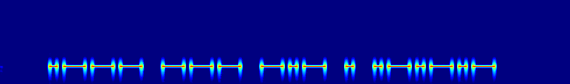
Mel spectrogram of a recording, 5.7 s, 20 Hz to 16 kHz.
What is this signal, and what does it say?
Morse code, heard as a keyed tone, about 17 wpm, 700 Hz. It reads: JOKE.
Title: Pangram Challenge v2 - 17wpm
